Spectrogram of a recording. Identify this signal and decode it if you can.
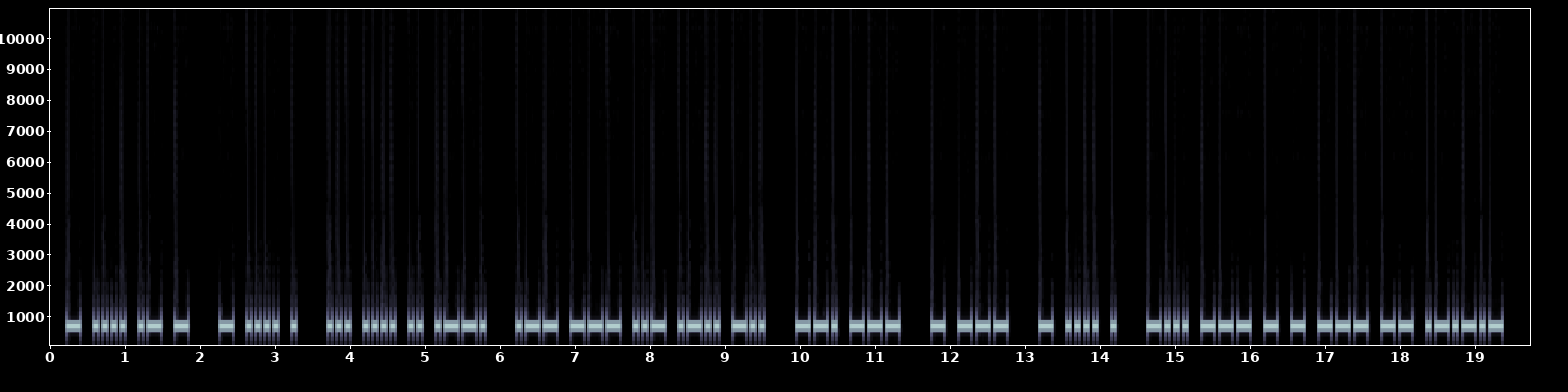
Morse code, heard as a keyed tone, about 20 wpm, 700 Hz. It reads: THAT THE SHIP WOULD GO TO THE BOTTOM.
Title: Sentences from Top 1000 Words - Review Part 6 - 20wpm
